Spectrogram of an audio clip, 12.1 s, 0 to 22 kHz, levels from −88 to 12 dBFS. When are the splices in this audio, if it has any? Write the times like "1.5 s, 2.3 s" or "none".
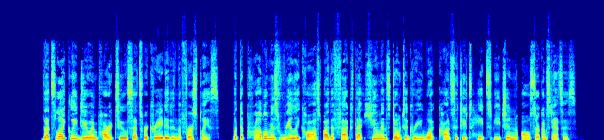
2.5 s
